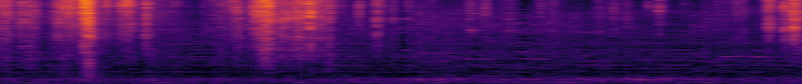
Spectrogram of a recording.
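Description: Dry, papery red onion skin being peeled and torn off with a small paring knife: a few short crackling tears in the first second and a half, then quieter. Faint background music runs underneath.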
